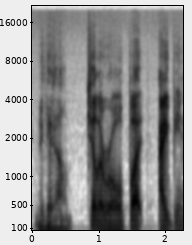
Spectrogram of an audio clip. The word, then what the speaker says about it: Leguizamo: I believe it's pronounced Leguizamo. John Leguizamo. It's Leguizamo.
